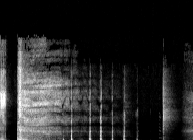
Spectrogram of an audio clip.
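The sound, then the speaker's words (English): A loud, raspy fart noise from a crab in the sand blares, then breaks into a stuttering run of about eight short sputtering pops and a last brief puff. No one talks. “It's that farting crab.”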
